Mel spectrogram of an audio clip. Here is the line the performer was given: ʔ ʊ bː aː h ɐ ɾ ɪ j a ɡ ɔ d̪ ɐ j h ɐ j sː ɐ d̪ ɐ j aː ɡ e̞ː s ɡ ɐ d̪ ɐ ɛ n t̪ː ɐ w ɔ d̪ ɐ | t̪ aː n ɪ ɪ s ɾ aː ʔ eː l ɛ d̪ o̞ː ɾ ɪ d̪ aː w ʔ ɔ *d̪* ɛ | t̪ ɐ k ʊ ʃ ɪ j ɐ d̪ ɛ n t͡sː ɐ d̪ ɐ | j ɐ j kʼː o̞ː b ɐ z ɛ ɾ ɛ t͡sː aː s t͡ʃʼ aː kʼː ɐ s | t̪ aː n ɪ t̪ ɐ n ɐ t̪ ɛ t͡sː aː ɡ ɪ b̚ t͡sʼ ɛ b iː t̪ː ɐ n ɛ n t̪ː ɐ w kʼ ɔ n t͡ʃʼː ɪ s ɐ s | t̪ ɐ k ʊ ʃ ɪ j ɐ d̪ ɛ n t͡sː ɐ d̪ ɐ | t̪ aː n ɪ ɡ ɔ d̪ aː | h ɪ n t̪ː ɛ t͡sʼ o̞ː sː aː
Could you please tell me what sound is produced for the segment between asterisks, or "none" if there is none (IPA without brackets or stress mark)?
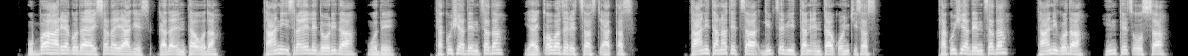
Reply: d̪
